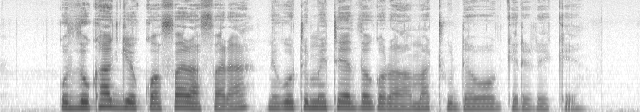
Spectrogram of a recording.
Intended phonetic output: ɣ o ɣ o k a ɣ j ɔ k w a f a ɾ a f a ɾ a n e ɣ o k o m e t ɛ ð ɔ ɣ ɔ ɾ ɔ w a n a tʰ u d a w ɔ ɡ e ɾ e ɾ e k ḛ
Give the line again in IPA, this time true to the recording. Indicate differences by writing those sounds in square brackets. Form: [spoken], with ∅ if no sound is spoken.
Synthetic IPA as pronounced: ɣ o [ð] o k a ɣ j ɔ k w a f a ɾ a f a ɾ a n e ɣ o [t] o m e t ɛ ð ɔ ɣ ɔ ɾ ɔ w a [m] a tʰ u d a w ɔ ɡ e ɾ e ɾ e k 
